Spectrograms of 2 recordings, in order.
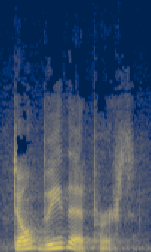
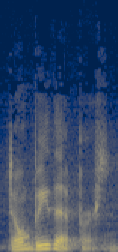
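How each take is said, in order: First: Said in the usual way. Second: Much softer repeat of don't be that person; quiet repeat. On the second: Shown as a demonstration. Preacher repeating warning to congregation, much softer. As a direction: drop the voice for the echo.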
